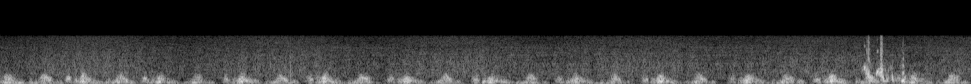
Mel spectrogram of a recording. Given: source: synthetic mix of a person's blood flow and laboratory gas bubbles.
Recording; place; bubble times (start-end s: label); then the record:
Doppler ultrasound of blood flow; precordium
8.60-8.97 s: bubbles
8.99-9.10 s: bubbles
From the record:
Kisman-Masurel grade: 213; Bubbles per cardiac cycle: several, 3 to 8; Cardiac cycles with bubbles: 1 to 10%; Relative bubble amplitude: loud (0.450 to 0.775); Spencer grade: 1 (occasional bubble signal discernible with the cardiac motion signal, with majority of cardiac periods free of bubbles); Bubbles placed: anywhere in the cardiac cycle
